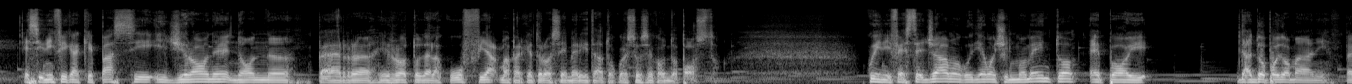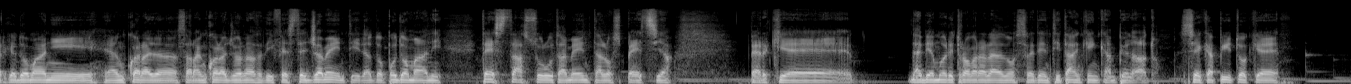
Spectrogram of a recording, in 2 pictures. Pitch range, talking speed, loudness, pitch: 90-110 Hz, 130 wpm, -17 LUFS, 100 Hz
